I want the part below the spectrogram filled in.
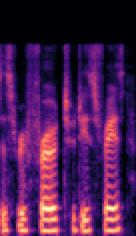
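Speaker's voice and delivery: ordinary talk, nothing marked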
